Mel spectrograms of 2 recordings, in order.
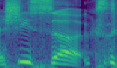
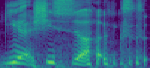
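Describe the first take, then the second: First: Mock Will. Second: Mock Will, slow and smug; slow mocking repeat. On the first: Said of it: "And Will's like". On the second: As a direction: drag it out slowly, mocking Will. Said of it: "not be like".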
